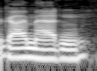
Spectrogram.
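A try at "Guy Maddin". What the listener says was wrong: Canadians pronounce Guy as Guy. Like G-E-E.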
